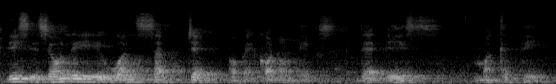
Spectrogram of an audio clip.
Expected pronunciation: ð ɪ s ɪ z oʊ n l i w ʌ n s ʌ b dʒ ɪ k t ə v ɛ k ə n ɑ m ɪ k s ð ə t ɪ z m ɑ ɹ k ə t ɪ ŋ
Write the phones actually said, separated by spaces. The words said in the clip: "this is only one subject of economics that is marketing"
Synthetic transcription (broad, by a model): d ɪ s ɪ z oʊ n l i w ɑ n s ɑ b dʒ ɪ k t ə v ɛ k ə n ɑ m ɪ k s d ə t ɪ s m ɑ k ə t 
